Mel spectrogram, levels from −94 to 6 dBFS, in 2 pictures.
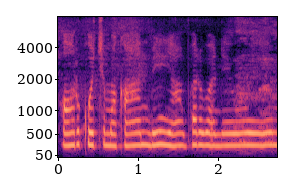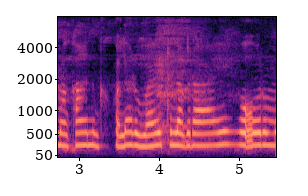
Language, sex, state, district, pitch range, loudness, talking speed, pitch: Hindi, female, Himachal Pradesh, Shimla, 255-265 Hz, -15 LUFS, 195 wpm, 260 Hz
